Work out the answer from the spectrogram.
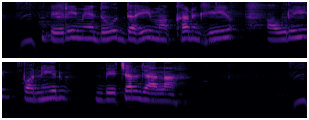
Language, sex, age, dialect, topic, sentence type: Bhojpuri, female, 31-35, Western, agriculture, statement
